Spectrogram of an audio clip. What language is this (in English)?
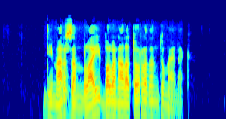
Catalan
